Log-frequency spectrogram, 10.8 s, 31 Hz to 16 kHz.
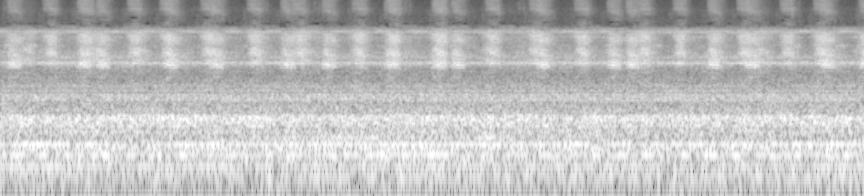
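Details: Crickets chirping at night in the woods, recorded on September 2 with a phone and stereo microphone; a dense chorus of rhythmic pulsed chirps, several per second, layered over a steady high insect hum and low background rumble.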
